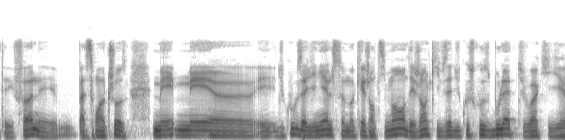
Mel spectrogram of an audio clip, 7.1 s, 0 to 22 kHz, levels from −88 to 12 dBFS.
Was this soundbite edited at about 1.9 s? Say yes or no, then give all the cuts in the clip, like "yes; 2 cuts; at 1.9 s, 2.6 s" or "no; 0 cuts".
no; 0 cuts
